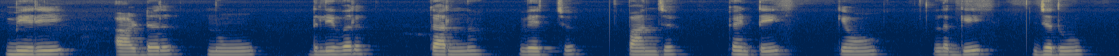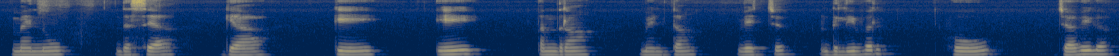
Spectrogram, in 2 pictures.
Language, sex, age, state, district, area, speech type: Punjabi, female, 30-45, Punjab, Muktsar, urban, read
